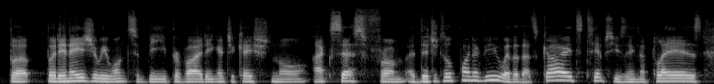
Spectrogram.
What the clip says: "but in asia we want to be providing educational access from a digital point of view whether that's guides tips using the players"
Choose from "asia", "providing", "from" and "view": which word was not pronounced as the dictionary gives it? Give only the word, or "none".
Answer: none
